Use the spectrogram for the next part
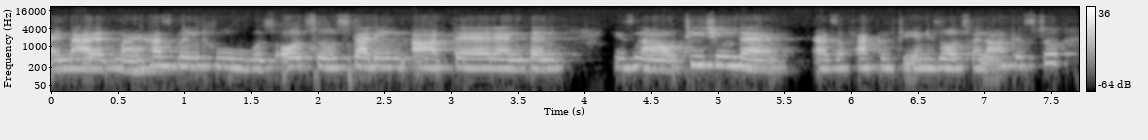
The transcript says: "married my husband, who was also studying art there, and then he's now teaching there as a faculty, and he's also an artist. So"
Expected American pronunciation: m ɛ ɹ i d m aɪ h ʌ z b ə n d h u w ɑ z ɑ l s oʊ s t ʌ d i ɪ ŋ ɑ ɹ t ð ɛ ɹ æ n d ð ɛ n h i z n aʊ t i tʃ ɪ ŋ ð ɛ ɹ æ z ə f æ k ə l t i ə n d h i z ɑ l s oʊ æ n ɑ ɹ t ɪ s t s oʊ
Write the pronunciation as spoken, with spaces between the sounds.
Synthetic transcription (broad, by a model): m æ ɹ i d m aɪ h ʌ z b ə n d h u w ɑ z ɑ l s oʊ s t ʌ d i ɪ ŋ ɑ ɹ t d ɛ ɹ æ n d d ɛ n h i z n aʊ t i tʃ ɪ ŋ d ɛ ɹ æ z ə f æ k ə l t i ə n d h i z ɑ l s oʊ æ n ɑ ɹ t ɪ s t s oʊ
